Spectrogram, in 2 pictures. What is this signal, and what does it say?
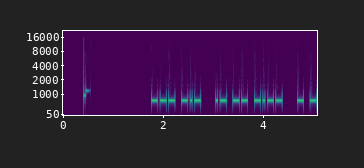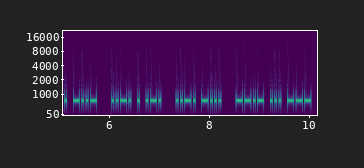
Morse code, heard as a keyed tone, about 27 wpm, 700 Hz. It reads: OK AMY TNX FER FB QSO
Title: Practice QSO - Exchange 4 - Ending - 28wpm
